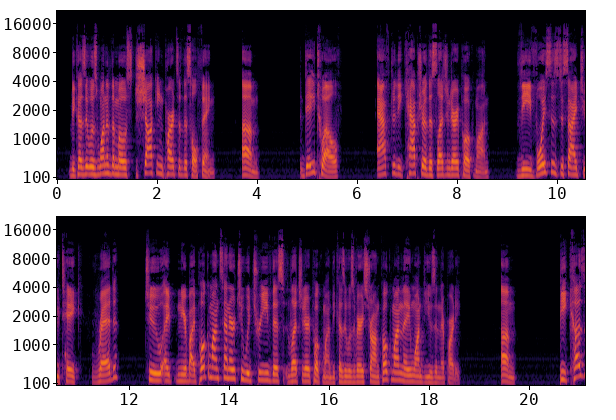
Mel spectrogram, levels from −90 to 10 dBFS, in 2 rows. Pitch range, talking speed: 135-180 Hz, 155 wpm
